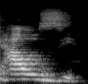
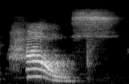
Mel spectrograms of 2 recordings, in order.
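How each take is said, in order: First: An extra vowel is added after the final consonant. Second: It ends cleanly on the final consonant. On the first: The speaker calls it wrong. "You don't say housey" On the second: The speaker calls it right. "You say house"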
